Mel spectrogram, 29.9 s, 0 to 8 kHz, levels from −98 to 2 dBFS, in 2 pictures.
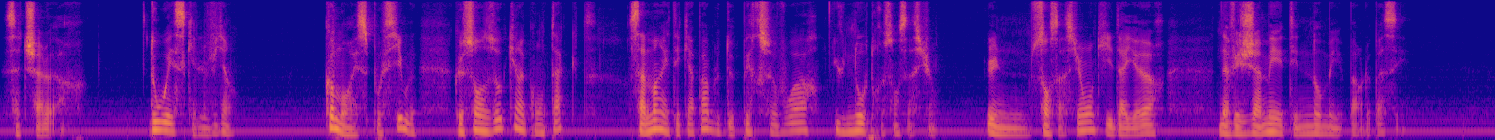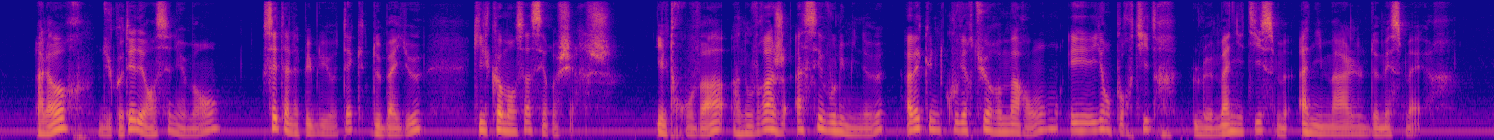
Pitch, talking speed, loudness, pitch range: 125 Hz, 135 wpm, -36 LUFS, 105-135 Hz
